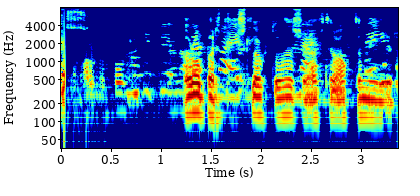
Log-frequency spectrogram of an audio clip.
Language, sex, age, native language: Icelandic, male, 15, Icelandic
